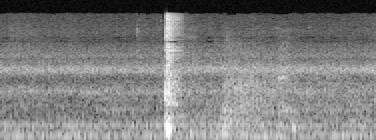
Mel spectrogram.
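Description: A single sharp click or snap about halfway through, over a steady faint high-pitched hum, with a few much fainter ticks after it.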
